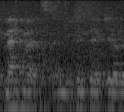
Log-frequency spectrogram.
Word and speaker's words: Mehmet: So everyone, please repeat after me, make the sound. Yeah, that is the vowel in my name, Mehmet, and you can take your consonants yourself.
